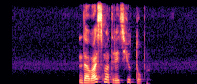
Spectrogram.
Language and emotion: Russian, neutral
